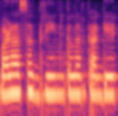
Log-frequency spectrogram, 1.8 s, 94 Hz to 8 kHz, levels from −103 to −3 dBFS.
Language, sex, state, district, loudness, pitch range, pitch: Hindi, female, Jharkhand, Deoghar, -15 LUFS, 220-225 Hz, 220 Hz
